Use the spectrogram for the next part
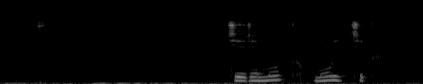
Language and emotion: Russian, neutral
